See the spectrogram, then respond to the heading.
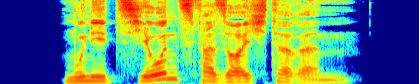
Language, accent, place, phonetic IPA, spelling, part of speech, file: German, Germany, Berlin, [muniˈt͡si̯oːnsfɛɐ̯ˌzɔɪ̯çtəʁəm], munitionsverseuchterem, adjective, De-munitionsverseuchterem.ogg
- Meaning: strong dative masculine/neuter singular comparative degree of munitionsverseucht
